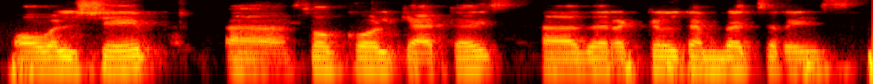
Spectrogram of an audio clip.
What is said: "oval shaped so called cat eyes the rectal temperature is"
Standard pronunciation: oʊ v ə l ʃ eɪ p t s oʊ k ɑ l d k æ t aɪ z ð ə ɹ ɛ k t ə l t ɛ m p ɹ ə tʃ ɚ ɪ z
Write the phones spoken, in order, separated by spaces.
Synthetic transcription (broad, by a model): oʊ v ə l ʃ eɪ p t s oʊ k ɑ l d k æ t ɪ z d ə ɹ ɛ k t ə l t ɛ m p ɹ ə tʃ ɚ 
